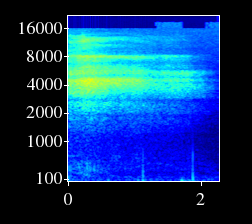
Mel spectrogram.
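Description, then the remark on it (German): A deep, airy breath taken in the morning as conscious deep breathing in and out, a long steady rush of air that slowly fades over about two seconds, with no talking. “Tief ein und tief aus.”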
